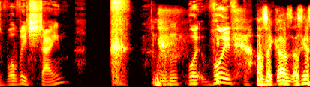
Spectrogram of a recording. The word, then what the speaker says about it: Wolfenstein: you know games like Wolfenstein actually that the actual pronunciation of offices is vulva shine boy all I can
